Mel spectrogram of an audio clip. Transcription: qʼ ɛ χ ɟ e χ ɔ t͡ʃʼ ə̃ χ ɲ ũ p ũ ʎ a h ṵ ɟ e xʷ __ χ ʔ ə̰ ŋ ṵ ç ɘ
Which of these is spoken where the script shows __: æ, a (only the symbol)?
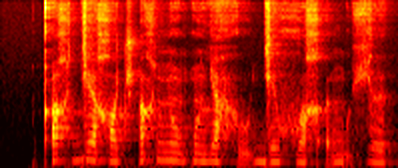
a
